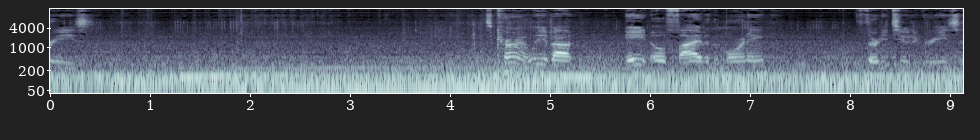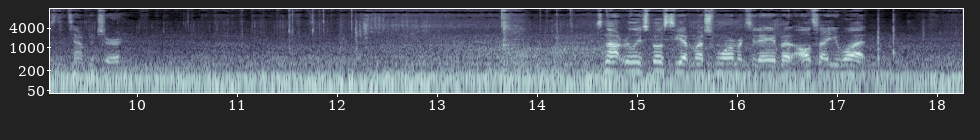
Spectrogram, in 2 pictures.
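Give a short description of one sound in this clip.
A car engine rumbles low and steady while driving.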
